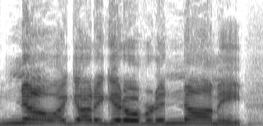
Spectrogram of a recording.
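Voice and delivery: put-on desperate little girl. Girl racing to reach Nami, high and urgent. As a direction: squeak it out like a kid in a hurry.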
